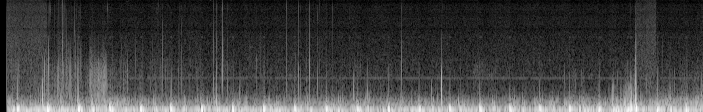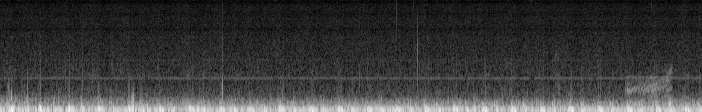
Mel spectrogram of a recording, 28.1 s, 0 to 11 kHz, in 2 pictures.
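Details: Fast, regular low heart thumps at about 98 beats a minute, recorded just after cycling: heart sounds after exercise.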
